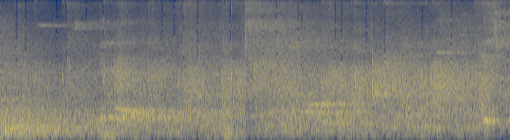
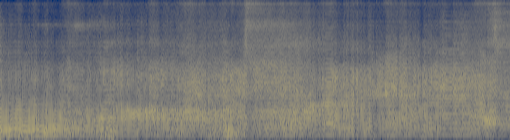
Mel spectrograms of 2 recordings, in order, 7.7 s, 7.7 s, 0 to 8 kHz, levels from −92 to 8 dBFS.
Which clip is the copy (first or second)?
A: second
